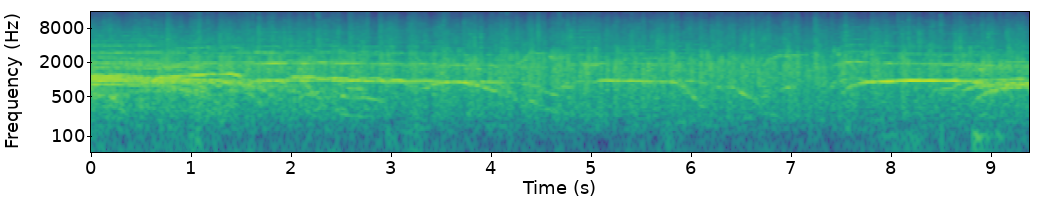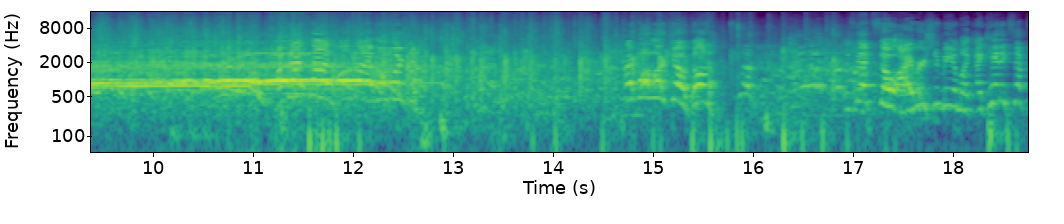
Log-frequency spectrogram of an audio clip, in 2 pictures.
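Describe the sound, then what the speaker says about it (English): A comedy special audience breaks into loud, sustained applause with cheering and scattered laughter, swelling midway before thinning into patchier clapping toward the end. "I'm like, I can't accept this applause."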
